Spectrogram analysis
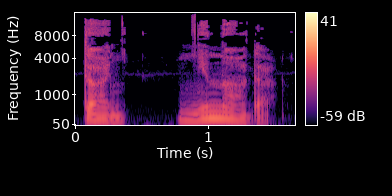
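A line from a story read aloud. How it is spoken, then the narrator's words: Tired, sad plea. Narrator (Russian): Попросил устало, грустно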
